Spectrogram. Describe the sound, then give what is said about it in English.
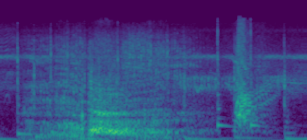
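A lion at the Alpha Zoo roars loudly, a deep rumbling roar lasting a couple of seconds, followed by brief clicks and a short higher squeak near the end. “The lion needs me.”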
